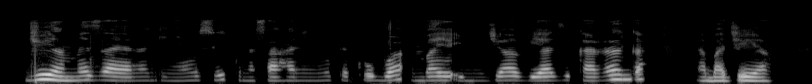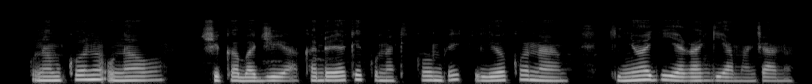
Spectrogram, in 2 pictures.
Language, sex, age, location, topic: Swahili, female, 25-35, Mombasa, agriculture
